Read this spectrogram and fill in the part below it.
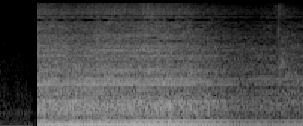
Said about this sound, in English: You can hear it. East Bay crews powering up their chainsaws to cut tree branches tangled in power lines in Alameda.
